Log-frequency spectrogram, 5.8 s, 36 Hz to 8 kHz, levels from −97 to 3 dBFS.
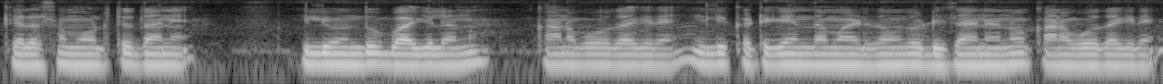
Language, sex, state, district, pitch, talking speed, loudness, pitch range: Kannada, male, Karnataka, Raichur, 125 Hz, 125 wpm, -24 LUFS, 125-130 Hz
